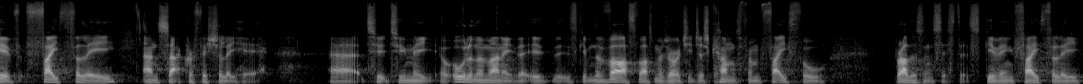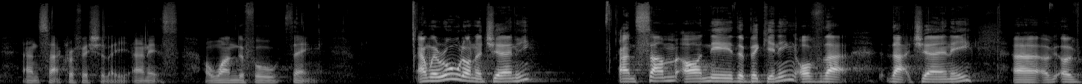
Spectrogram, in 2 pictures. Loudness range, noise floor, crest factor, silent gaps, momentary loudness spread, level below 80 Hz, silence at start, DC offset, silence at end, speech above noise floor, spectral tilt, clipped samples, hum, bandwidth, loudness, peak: 11 LU; -65 dBFS; 24 dB; none; 18 LU; -62 dBFS; 0 s; under 0.1%; 0 s; 38 dB; -4 dB/octave; under 0.1%; none; over 20 kHz; -27 LUFS; -2 dBFS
